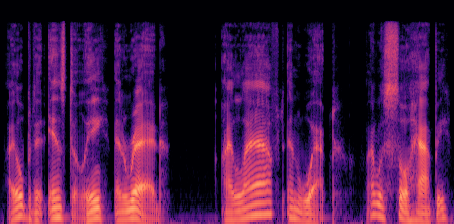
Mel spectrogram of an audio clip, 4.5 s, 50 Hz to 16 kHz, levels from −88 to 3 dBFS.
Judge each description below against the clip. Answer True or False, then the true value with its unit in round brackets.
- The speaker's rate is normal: True (185 wpm)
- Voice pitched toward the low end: True (105 Hz)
